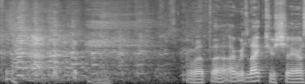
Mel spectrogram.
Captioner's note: laughing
